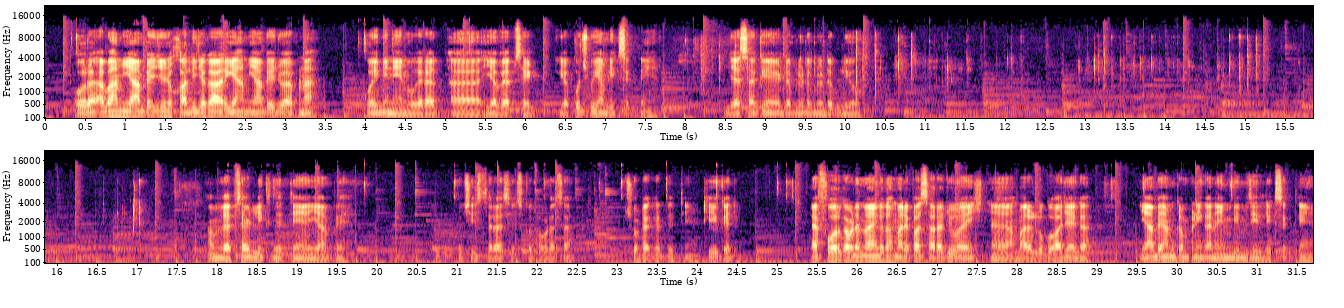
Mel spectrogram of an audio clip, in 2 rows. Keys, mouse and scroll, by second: 0.3 click, 3.9 click, 5.2 right click, 6.6 click, 7.6 F8, 8.4-15.3 typing, 16.9 m, 18.6 click, 25.6 F4, 29.0 click, 30.5 right click.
